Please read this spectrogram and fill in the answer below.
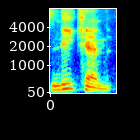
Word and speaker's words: Nikken: It looks like it says Nikken, but it's Nikken because you say the I is an E and the E is an A.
